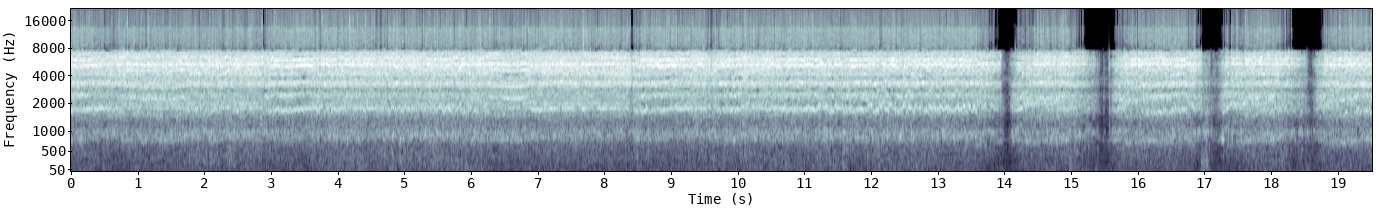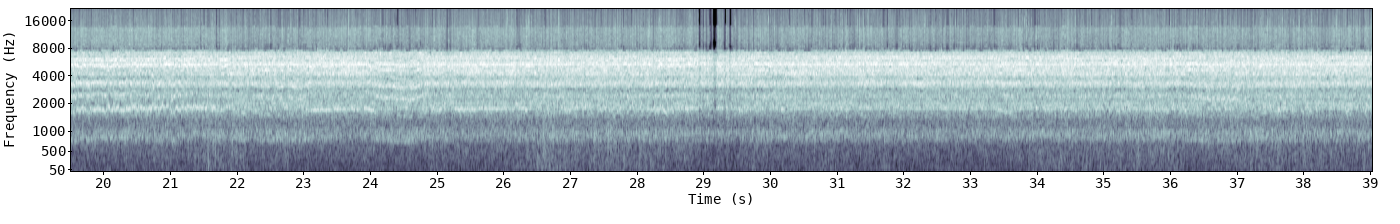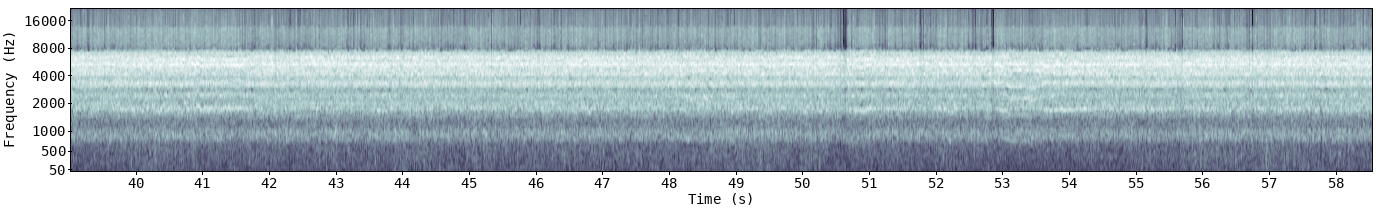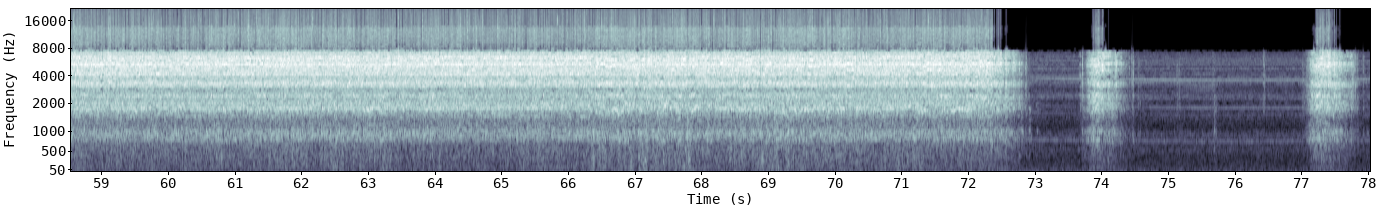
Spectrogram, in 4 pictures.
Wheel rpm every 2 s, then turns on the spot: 220, 230, 230, 230, 230, 230, 180, 100, 140, 140, 210, 220, 230, 230, 230, 230, 230, 230, 220, 230, 220, 220, 230, 230, 220, 230, 220, 230, 230, 230, 230, 230, 230, 230, 230, 230, 60, 10, 10.
14-16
